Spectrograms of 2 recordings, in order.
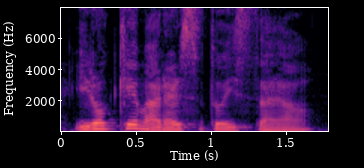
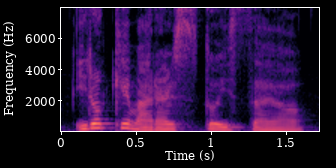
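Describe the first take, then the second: The two takes are said the same way.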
